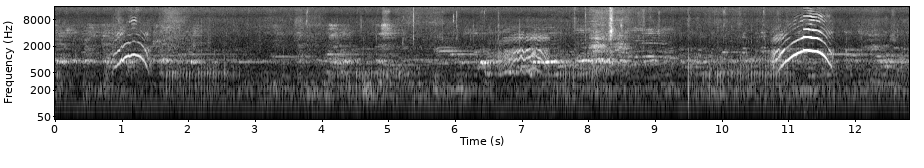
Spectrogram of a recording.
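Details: Maine Coon mother cat with her six newborn kittens in the nest; two thin, high, rising-then-falling mews about ten seconds apart over a quiet background, with soft human voices.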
